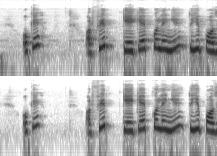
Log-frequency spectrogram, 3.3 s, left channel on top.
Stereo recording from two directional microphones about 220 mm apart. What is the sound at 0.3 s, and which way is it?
A woman's voice, 30° right (ahead or behind).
